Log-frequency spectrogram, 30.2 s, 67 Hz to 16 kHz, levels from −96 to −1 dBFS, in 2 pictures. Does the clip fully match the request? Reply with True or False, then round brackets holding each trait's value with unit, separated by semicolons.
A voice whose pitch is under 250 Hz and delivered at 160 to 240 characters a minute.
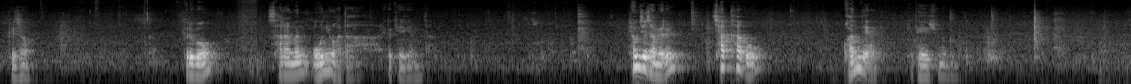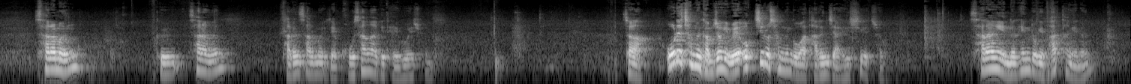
True (185 Hz; 205 characters per minute)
